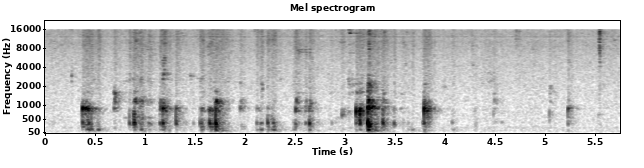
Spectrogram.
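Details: Dog gnawing on a bone indoors, heard as a quick run of crackling, crunchy bites over a few seconds, strongest in the middle, then tapering to faint scattered clicks.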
